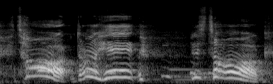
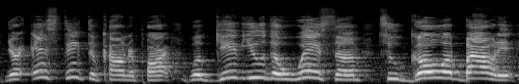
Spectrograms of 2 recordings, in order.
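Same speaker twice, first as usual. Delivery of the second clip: preachy guru sermon; 2 semitones higher than usual. Acted. Future self preaching divine wisdom, slow and solemn. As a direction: lay out the revelation slowly.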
